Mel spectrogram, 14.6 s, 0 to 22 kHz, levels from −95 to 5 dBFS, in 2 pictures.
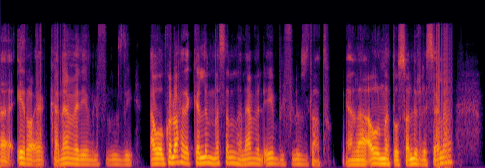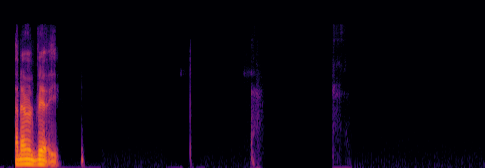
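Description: Processor overload crackle tears through the speech at 0.54–0.96 s, 6.43–6.92 s and 11.81–12.58 s. Dozens of very short buffers, around 1.5 ms each, miss their deadlines and drop to silence. That leaves gritty bursts of tiny gaps, unlike a single clean dropout.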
